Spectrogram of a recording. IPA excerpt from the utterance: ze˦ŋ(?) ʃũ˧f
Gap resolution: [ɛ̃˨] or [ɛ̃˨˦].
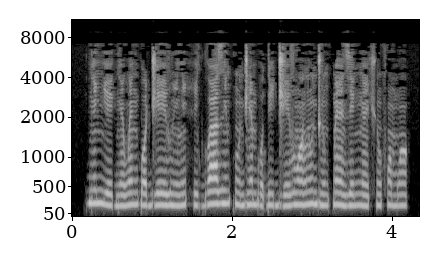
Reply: ɛ̃˨˦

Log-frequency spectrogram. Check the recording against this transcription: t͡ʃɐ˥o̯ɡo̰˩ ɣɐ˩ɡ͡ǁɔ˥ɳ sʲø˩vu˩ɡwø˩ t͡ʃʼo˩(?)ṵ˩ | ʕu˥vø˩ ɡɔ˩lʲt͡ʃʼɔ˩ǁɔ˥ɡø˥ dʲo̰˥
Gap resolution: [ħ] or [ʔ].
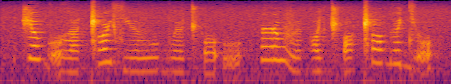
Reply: ʔ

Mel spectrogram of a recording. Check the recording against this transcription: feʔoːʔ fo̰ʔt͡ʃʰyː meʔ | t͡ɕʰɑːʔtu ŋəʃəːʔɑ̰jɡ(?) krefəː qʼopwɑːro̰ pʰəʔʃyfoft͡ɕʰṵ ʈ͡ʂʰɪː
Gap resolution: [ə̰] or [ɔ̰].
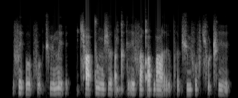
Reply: ə̰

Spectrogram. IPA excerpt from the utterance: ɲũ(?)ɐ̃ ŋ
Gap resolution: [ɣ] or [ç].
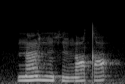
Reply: ç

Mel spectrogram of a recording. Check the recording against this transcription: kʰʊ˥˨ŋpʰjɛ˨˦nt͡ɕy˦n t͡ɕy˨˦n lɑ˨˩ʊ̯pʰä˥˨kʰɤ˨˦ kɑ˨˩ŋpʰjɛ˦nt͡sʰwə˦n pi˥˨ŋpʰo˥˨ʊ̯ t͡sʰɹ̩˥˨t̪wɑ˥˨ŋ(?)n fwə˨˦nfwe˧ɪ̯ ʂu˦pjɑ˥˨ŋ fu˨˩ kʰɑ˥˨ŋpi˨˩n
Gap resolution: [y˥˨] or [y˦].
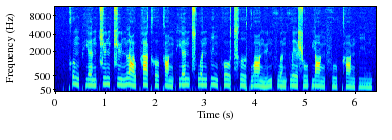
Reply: y˦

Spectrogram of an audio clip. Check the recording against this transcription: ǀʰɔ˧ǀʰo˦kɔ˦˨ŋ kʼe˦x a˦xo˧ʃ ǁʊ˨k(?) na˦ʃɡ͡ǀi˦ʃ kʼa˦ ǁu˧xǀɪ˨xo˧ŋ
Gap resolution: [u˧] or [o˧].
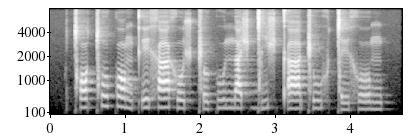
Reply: u˧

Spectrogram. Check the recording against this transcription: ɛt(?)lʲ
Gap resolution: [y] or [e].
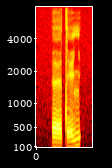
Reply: e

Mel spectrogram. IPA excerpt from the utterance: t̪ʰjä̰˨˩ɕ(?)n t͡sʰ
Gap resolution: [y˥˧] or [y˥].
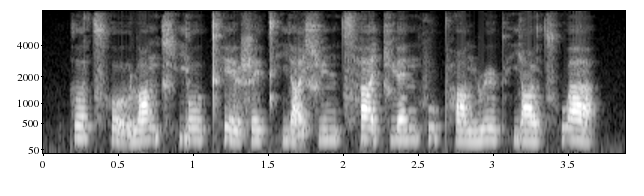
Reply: y˥˧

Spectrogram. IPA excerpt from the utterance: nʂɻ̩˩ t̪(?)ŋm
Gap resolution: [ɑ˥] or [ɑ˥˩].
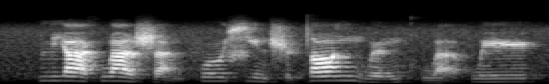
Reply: ɑ˥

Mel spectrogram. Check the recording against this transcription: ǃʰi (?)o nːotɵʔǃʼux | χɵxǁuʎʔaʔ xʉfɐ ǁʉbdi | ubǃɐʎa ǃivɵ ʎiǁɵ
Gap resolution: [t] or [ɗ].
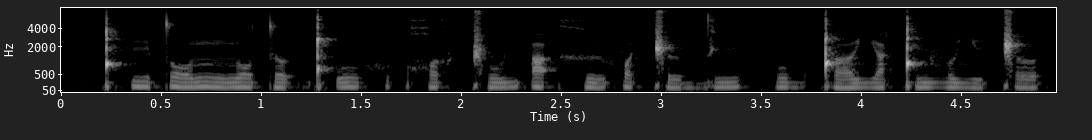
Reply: t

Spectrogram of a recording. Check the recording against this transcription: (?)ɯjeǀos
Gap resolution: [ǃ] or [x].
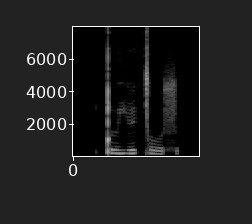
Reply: ǃ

